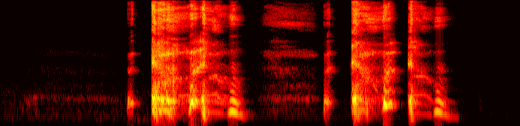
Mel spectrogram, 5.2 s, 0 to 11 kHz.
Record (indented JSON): {
  "cough_length": "5.2 s",
  "cough_amplitude": 28615,
  "cough_signal_mean_std_ratio": 0.33,
  "survey_phase": "alpha (2021-03-01 to 2021-08-12)",
  "age": "18-44",
  "gender": "Female",
  "wearing_mask": "No",
  "symptom_cough_any": true,
  "symptom_fatigue": true,
  "symptom_headache": true,
  "symptom_change_to_sense_of_smell_or_taste": true,
  "smoker_status": "Ex-smoker",
  "respiratory_condition_asthma": false,
  "respiratory_condition_other": false,
  "recruitment_source": "Test and Trace",
  "submission_delay": "2 days",
  "covid_test_result": "Positive",
  "covid_test_method": "RT-qPCR",
  "covid_ct_value": 22.7,
  "covid_ct_gene": "ORF1ab gene",
  "covid_ct_mean": 23.0,
  "covid_viral_load": "30000 copies/ml",
  "covid_viral_load_category": "Low viral load (10K-1M copies/ml)"
}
